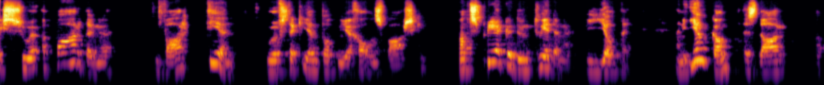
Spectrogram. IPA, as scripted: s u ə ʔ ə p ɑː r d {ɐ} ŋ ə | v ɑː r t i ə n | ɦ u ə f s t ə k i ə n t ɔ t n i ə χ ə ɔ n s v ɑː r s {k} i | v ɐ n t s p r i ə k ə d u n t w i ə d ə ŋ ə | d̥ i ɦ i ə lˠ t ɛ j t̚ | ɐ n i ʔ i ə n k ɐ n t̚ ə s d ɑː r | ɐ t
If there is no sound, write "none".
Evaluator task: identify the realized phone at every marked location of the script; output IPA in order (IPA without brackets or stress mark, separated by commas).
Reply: ə, k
